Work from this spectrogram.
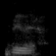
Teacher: Luego, esta A mayor queda E, ripeira, la P sorda intervocálica sonoriza en B y queda finalmente Rivera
